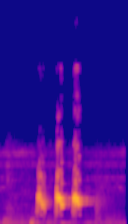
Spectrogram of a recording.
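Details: Young yellow-vented bulbul learning its song: three clear, slurred chirps, the last drawn out into a short whistled tail, in a quiet setting.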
